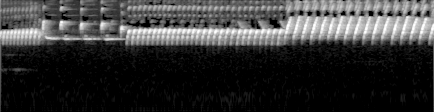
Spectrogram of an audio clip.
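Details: Clear-voiced canary singing to coax other canaries into song: a high buzzy roll, a steady flat trill, then a faster, higher rattling series of downslurred notes.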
